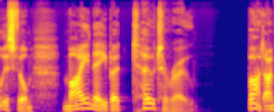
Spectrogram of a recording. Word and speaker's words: Totoro: think I don't like we put a lot of emphasis on certain syllables and I don't think the Japanese do that so it's tooro tooro what did you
